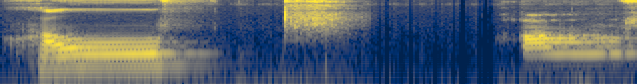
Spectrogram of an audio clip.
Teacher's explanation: خا واؤ زبر خو، واؤ لین ہو رہی ہے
